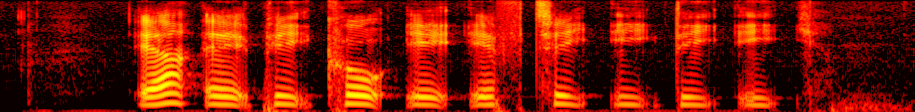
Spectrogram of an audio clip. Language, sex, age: Danish, female, 26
